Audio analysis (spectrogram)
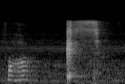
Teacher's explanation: That last sound, ks, is really a quick blending of two sounds, k and s, ks, ks. But it's so fast.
